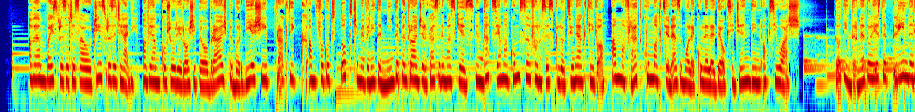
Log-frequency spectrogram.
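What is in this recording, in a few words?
romanian medical narration, Mujer; Narración médica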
